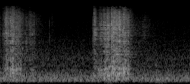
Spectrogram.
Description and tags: Machine loop 11
Various loops from a range of office, factory and industrial machinery. Useful background SFX loops
factory, print, machine, office, sfx, loop, industrial, plant, machinery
